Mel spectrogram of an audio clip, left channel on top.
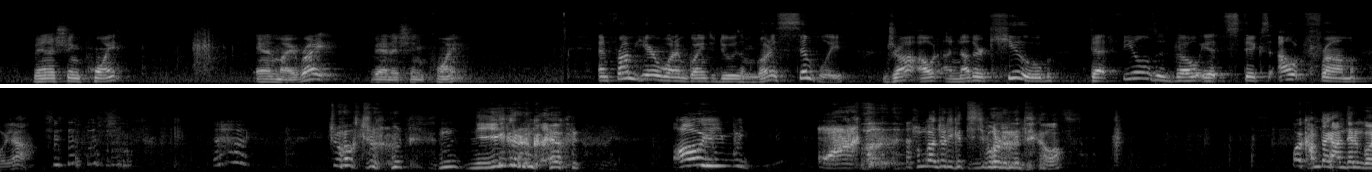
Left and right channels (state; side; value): different; both; correlation 0.00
